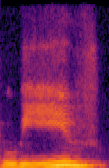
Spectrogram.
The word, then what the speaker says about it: leave: So leave, leaf. Leaf is like from a tree. They're two completely different sounds. Like you pronounce them completely differently because of the last letter. So you have like leave and leaf. So it's a v sound, like more aggressive, so v. But this is like a soft sound, so like leaf. Okay, let me try to translate it first.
